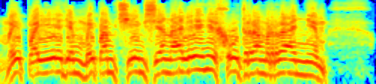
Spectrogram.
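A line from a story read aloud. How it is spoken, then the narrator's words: Jealous loud yell. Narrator (Russian): инстинктом отвергнутого самца углядел во мне соперника и завопил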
